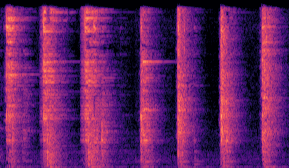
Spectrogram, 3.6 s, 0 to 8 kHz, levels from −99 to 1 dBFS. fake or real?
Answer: real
